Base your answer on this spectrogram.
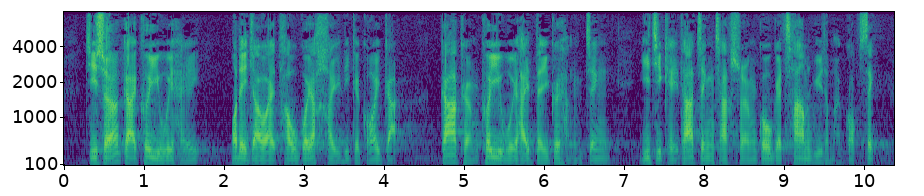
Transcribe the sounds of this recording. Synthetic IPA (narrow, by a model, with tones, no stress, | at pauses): t͡siː˨sœː˨˥ŋ˥kaː˧jkʰɵ˥ɥjiː˧wuː˨˥jhḛ˨˥j | ŋɔː˨˧t̪e˨jt͡sɐ˨whɐ˨jt̪ʰɐ˧wkʷɔː˧jɐ˥t̚hɐ˨jliː˨t̚kɛ˧kɔː˨˥jka̰ː˧k̚ː | aː˥kʰœ̰ː˨˩ŋkʰɵ˥ɥjiː˧wuː˨˧jhɐ˨˥jt̪e˨jkʰɵ˥ɥɦɐ̰˨˩ŋt͡sɪ˧ŋ | jiː˨˧t͡siː˨˧kʰe˨˩jt̪ʰaː˥t͡sɪ˧ŋt͡sʰaː˧k̚sœː˨ŋko˥wkɛː˧t͡sʰaː˥mjyː˨t̪ʰʊ˨˩maː˨˩jkɔː˧k̚sɪ˥k̚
